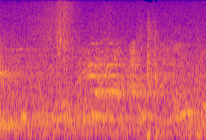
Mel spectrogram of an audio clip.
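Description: Players' shouts echoing through an indoor football hall, with some calls rising and falling in pitch, and a sharp knock about one and a half seconds in.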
